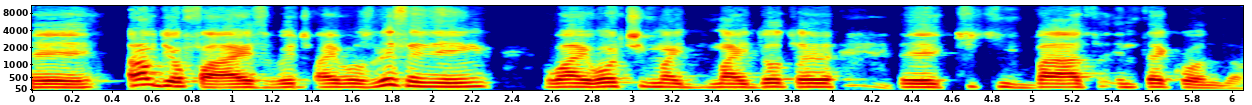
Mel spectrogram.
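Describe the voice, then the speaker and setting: A man with a strong non-native accent speaks at a moderate pace with hardly any pauses, his dark, mellow tone sitting fairly high in pitch, with ordinary pitch variation and a dry, close sound with no echo. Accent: strong foreign. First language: not English. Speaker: software entrepreneur. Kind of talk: interview. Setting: call. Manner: halting.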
